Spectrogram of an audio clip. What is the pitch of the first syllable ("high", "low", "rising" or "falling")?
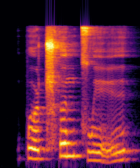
rising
